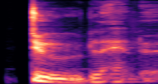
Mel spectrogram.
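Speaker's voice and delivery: movie trailer announcer voiceover voice. Saying the name as asked, like the voiceover guy: announcer voiceover voice. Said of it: "say Dude Lander the right way, like if you were that guy, the voiceover guy".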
